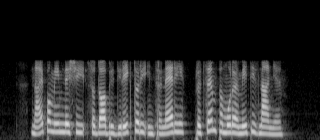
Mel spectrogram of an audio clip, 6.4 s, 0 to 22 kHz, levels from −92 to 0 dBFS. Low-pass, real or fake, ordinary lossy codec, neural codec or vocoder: 3.6 kHz; real; none; none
